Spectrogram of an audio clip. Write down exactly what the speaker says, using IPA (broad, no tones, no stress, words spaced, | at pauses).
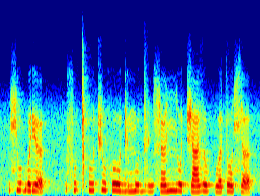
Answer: ɕuɡʷœɾʲœ | sʷɐǀʰu t͡ʃuxoɡʲʊmu d͡ze̤ɬœ ɲot͡ʃa zʊkʷɐtoɕɐ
